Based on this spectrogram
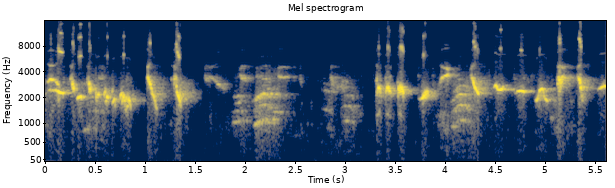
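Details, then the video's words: Greater green leafbird singing, recorded as a master to teach other songbirds: rapid, richly varied chirps and whistles with lower harsh chattering phrases in the middle and a brief silent gap. "Masteran Suara Cucak Ijo"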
